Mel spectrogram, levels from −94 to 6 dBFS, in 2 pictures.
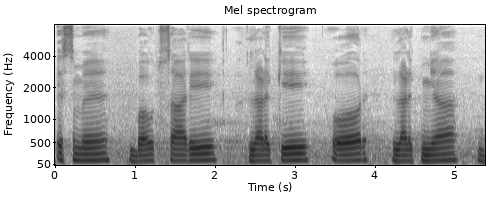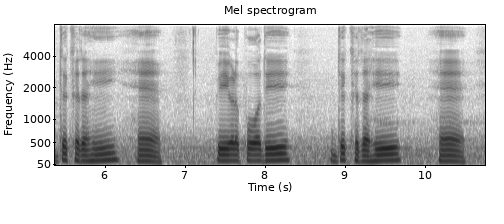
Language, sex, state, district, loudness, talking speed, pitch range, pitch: Hindi, male, Uttar Pradesh, Hamirpur, -14 LUFS, 80 wpm, 115-130 Hz, 125 Hz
